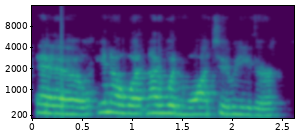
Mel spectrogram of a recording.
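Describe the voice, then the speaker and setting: A woman's voice: fairly high pitch, fairly even intonation, normal speed, a little mellow, lightly acted. A woman playing a nagging, self-righteous wife in a comedy sketch, dramatic and exasperated, often repeating herself. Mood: offended. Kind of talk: readers theater comedy sketch.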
